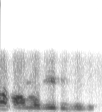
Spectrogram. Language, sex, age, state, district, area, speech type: Odia, male, 45-60, Odisha, Nuapada, urban, conversation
